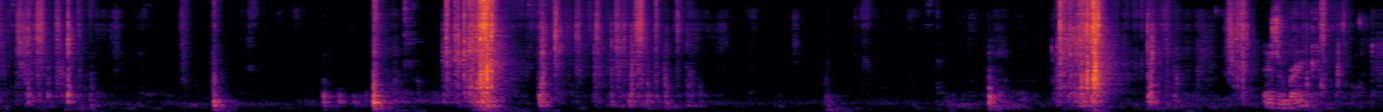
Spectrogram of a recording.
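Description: Tarot cards being shuffled by hand in uneven bursts of riffling and flapping, separated by quiet pauses, with a few soft taps on a table surface.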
